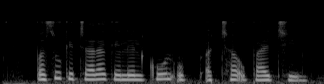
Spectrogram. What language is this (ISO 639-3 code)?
mai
